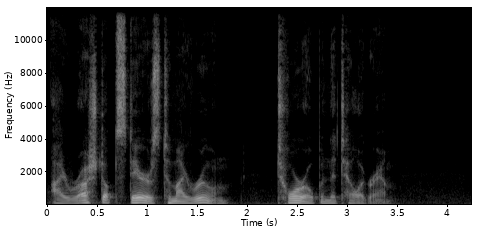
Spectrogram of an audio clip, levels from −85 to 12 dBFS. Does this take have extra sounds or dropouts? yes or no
no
